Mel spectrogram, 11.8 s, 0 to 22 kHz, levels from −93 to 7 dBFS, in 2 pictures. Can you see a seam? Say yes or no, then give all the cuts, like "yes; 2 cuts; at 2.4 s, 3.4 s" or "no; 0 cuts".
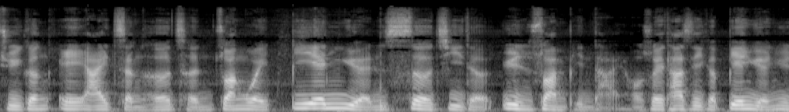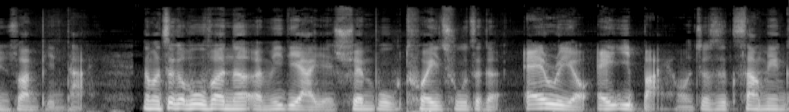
yes; 1 cut; at 6.9 s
